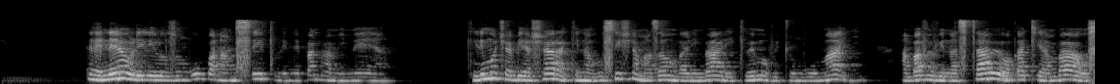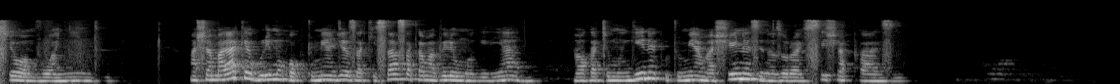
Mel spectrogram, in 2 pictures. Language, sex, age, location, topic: Swahili, female, 25-35, Dar es Salaam, agriculture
